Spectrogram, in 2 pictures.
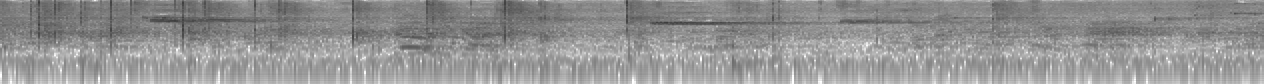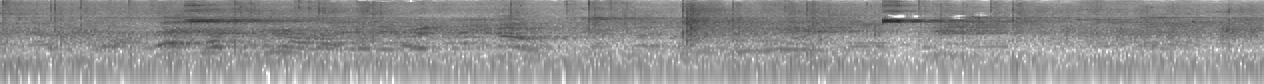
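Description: Young men call out in a large echoing hall.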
